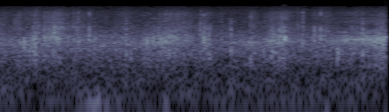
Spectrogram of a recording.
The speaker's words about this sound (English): I'm up on the first level of this hill. Let's see if I can climb up the second level.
